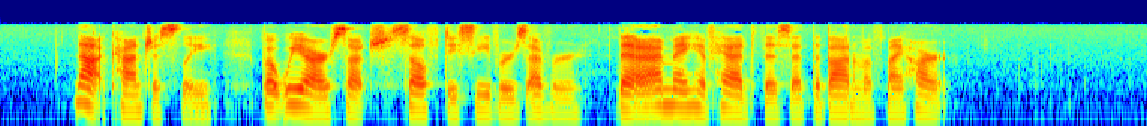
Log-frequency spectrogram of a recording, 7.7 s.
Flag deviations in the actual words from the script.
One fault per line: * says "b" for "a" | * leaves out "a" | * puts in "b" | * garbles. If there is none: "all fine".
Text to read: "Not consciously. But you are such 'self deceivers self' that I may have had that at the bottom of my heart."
* says "we" for "you"
* says "ever" for "self"
* says "this" for "that"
